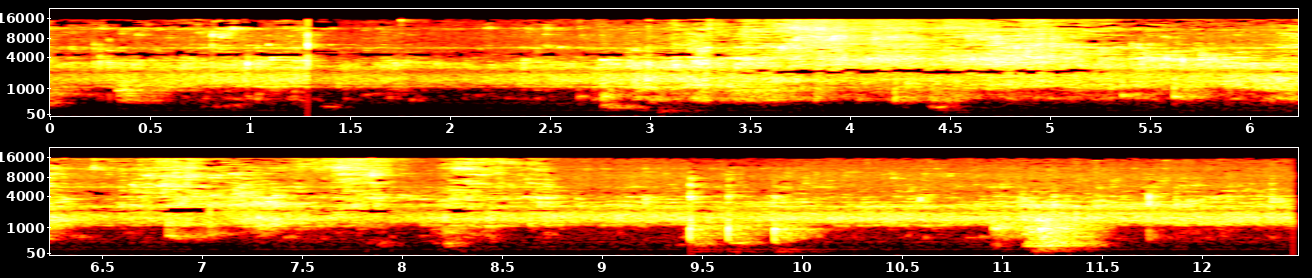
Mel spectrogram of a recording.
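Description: Bacon, calabresa sausage and pork ribs sizzling steadily as they fry in a pressure-cooker pot. In the second half a spoon stirs them and knocks or scrapes against the pot a few times.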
